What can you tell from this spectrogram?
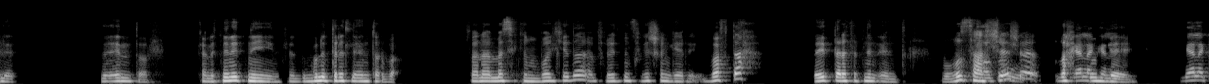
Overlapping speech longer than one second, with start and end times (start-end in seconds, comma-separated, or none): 9.7-11.2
